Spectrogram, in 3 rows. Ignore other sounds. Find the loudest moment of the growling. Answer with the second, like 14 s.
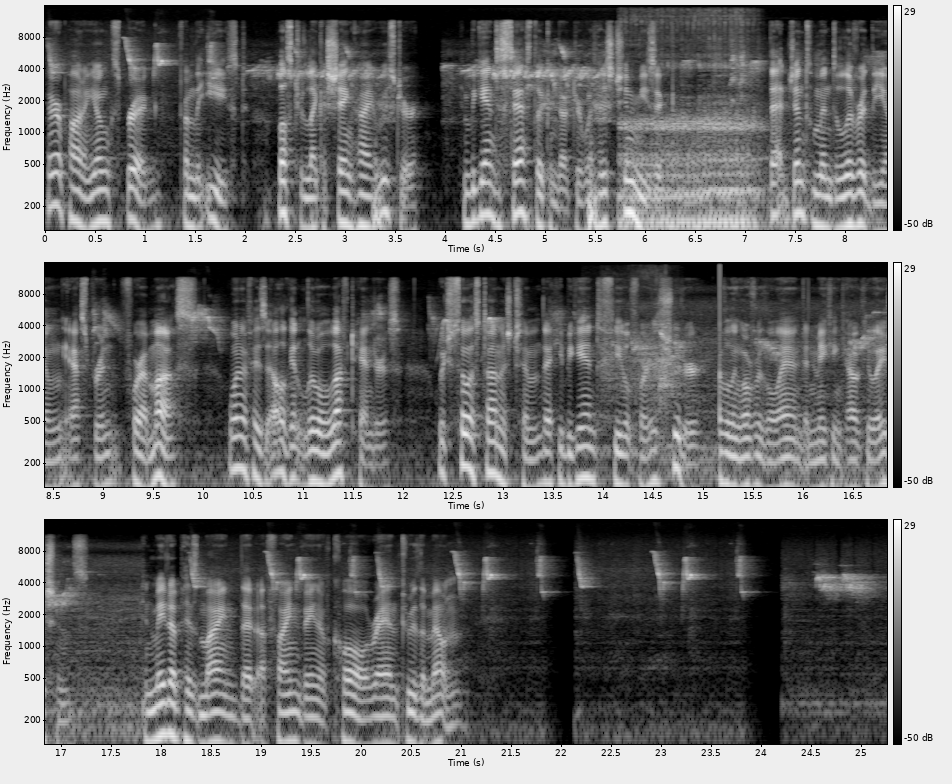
7 s.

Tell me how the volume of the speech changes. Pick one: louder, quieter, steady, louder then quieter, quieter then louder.
steady.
